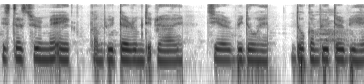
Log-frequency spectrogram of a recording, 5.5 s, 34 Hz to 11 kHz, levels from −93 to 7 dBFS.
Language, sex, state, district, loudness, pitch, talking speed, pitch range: Hindi, female, Arunachal Pradesh, Papum Pare, -18 LUFS, 185 Hz, 185 wpm, 180-190 Hz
